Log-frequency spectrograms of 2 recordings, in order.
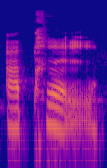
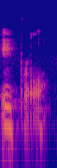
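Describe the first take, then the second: First: It is pronounced with German sounds. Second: It is pronounced with English sounds. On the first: The speaker calls it right. "It's going to be April" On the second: The speaker calls it wrong. "I don't want to hear when we get to April that you say April"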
